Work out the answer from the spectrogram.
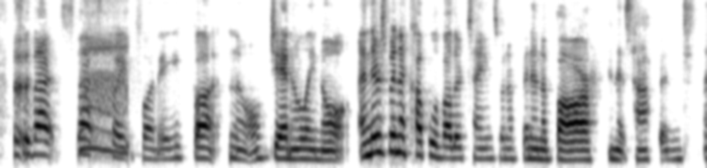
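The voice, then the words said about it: Scottish accent. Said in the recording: “I get recognized in London purely because of my accent... I open my mouth and they're like Scottish”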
